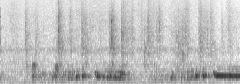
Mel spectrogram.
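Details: Dry pigeon threatening a wet pigeon after bathing; broken, low gurgling coo notes ending in a steadier drawn-out coo, with scraping and taps.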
